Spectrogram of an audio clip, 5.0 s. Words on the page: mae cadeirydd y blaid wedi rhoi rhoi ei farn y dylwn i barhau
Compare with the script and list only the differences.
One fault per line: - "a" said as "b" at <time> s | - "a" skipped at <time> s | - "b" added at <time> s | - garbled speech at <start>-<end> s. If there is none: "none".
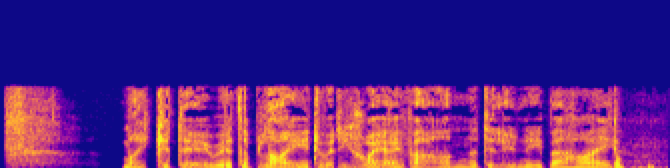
- "rhoi" skipped at 2.9 s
